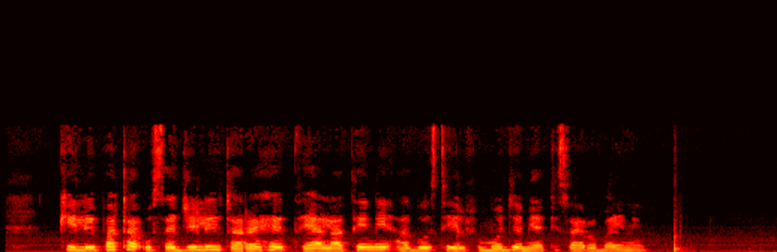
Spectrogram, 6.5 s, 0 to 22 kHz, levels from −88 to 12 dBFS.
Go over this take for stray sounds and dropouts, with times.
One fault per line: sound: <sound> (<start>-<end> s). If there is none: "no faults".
sound: thud (5.6-5.8 s)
